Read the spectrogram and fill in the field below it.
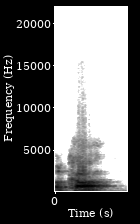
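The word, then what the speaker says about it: אחד: So how you say one in the Hebrew is a cod. This will be English. On this side here, we're gonna do Creole. All right. So we got number 1 in the Hebrew, which is a cod, and in Creole, how you say one in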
